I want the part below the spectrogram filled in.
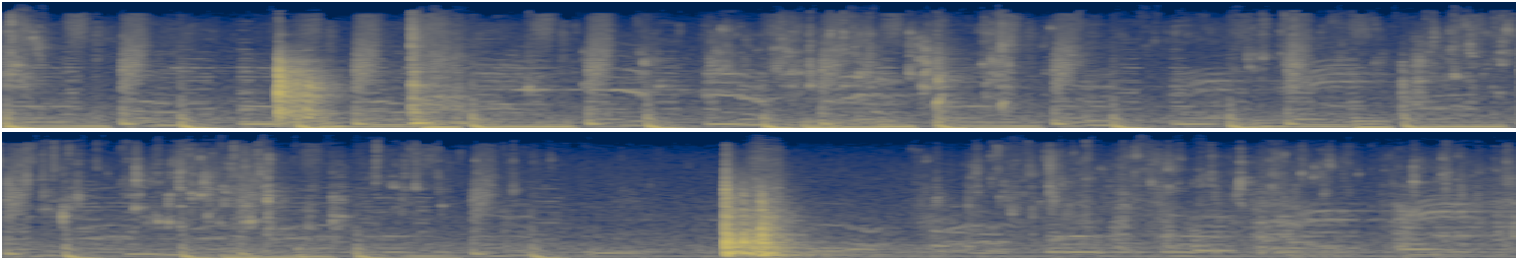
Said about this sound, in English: I'm just gonna use some of the leftover water to get everything left on my blender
